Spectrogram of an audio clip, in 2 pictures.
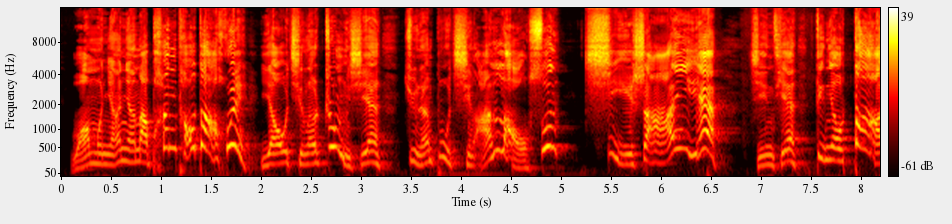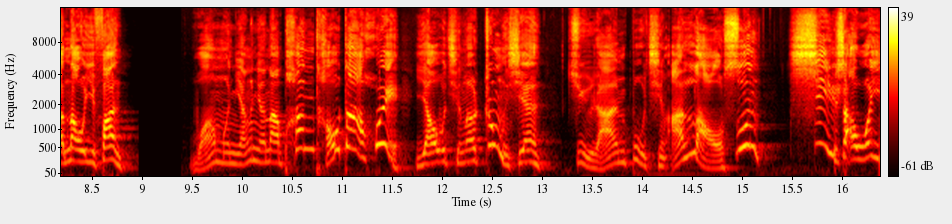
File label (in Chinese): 孙悟空模仿小陕西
